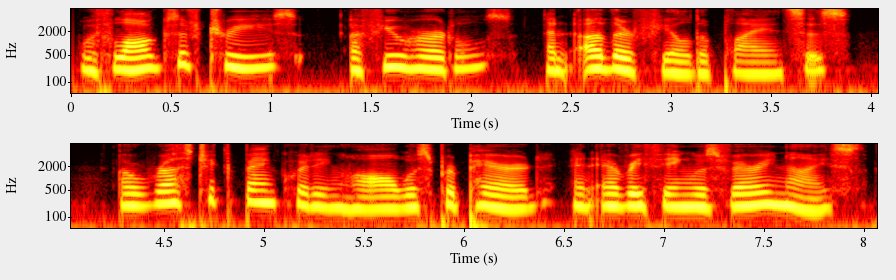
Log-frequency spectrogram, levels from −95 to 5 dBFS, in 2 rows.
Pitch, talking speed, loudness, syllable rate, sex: 205 Hz, 165 wpm, -18 LUFS, 4.9 syllables/s, female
